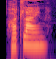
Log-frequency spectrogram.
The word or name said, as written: hotline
